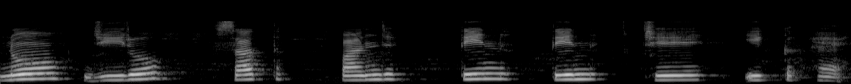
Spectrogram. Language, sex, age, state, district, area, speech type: Punjabi, female, 45-60, Punjab, Jalandhar, urban, read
